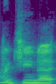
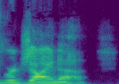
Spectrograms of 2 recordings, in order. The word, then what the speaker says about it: Regina: because I have since learned that it is not Regina, it is Regina. And I imagine that that happens a lot. – It happens all the time. And I noticed that you got it correctly this time. But that's, you know, we help people through that little problem by saying that, you know, we live in the city that rhymes with fun.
